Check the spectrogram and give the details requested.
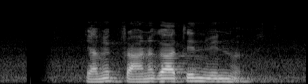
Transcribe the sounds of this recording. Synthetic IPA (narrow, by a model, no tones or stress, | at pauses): jamek̚praːnəɡaːt̪ienʋinʋə̰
